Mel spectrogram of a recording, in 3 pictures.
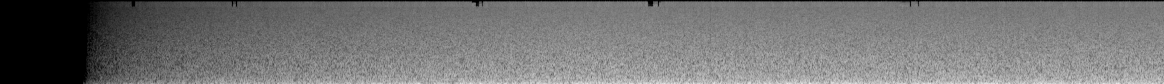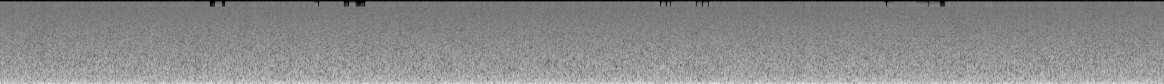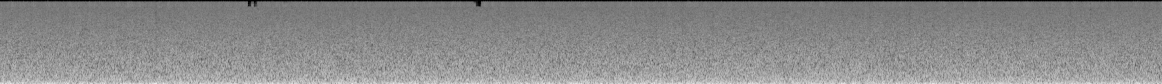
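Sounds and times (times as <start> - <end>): pink noise hiss: 0.9 - 34.9.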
